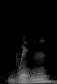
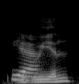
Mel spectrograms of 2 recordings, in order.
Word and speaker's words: Nguyen: And you were saying it's more like Win than Nguyen. Like Nguyen is not fucking correct.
